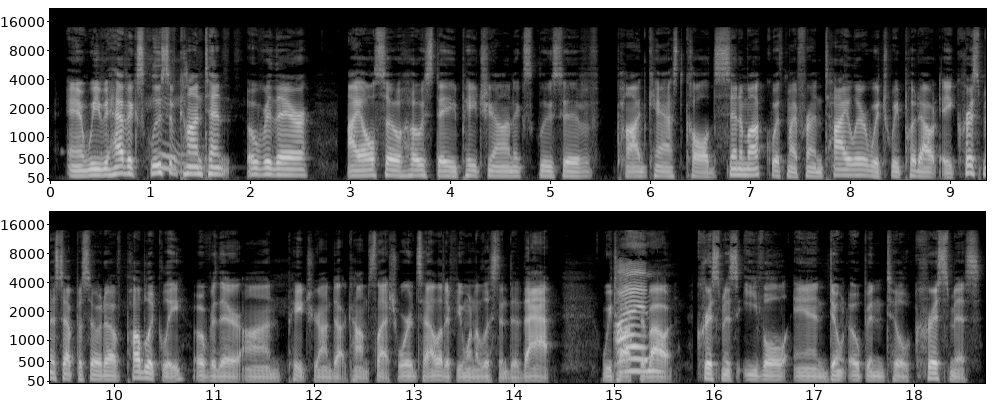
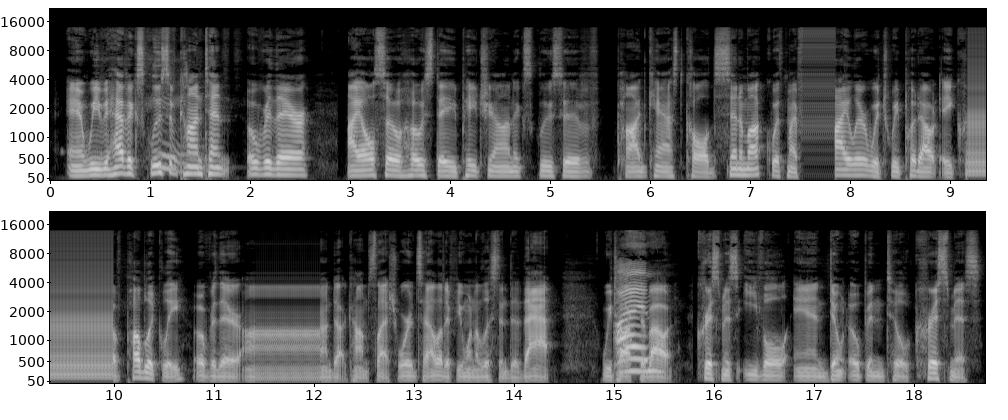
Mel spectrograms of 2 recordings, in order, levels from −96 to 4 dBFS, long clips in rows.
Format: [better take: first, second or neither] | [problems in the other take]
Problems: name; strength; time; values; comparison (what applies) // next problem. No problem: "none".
first | audio freezing; at 7.5 s, at 9 s for 1 s and at 11 s for 0.5 s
